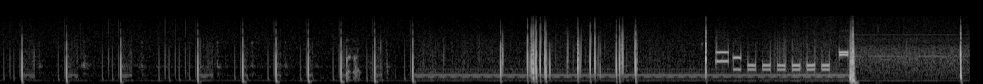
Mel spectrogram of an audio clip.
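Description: A telephone line carries irregular sharp clicks and a steady line tone, followed by a quick run of short touch-tone dialing beeps as the number 212-411-1111 is keyed in, ending with a final click.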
